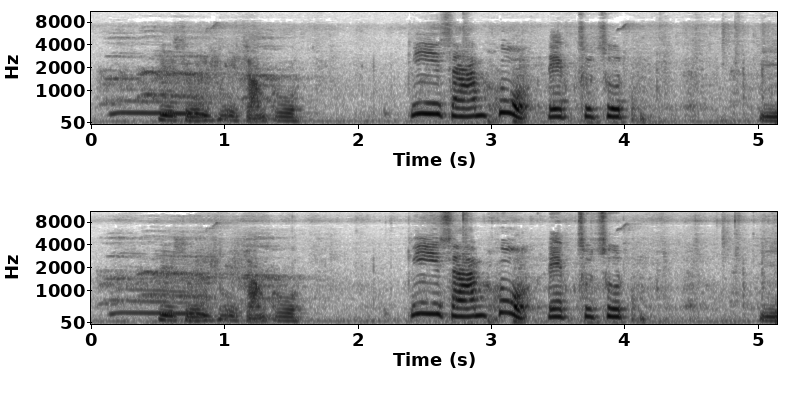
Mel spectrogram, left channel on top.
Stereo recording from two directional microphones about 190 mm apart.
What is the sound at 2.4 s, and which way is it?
Speech, 40° right (ahead or behind).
